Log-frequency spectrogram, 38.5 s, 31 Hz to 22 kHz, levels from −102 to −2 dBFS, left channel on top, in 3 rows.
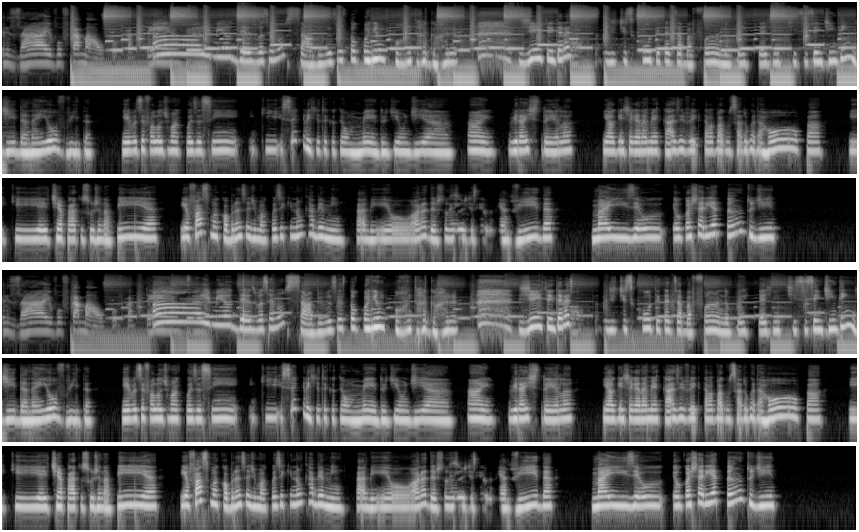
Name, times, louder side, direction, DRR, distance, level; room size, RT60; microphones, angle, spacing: voice 1, 0.0-3.1 8.5-8.7 32.0-32.9, equal, 5° right, 0.7 m, -43 dB
sound 1, 1.0-12.9, left 8 dB, 90° left, 0.3 m, -39 dB
voice 2, 2.3-6.8 7.1-8.5 9.0-14.2 14.6-21.4 21.8-25.1 25.5-28.0 28.3-33.9 34.5-37.2, right 2 dB, 35° right, 0.5 m, -29 dB
6.1 x 2.1 x 4.1 m
head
